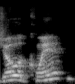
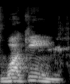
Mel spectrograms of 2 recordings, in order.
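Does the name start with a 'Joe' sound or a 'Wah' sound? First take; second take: Joe; Wah. First: The name begins with 'Joe' and a 'kw' sound. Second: The name begins with 'Wah' and a 'k' sound. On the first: The speaker calls it wrong. "isn't your name Joe Quinn?" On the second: The speaker calls it right. "no, it's Joaquin"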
